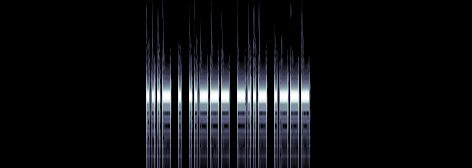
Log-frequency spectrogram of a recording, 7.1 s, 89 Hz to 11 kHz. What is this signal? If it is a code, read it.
Morse code, heard as a keyed tone, about 30 wpm, 700 Hz. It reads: VE2XJ
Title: DXCC-100 Call Signs - 5 Characters - Repeated 3x - 30wpm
